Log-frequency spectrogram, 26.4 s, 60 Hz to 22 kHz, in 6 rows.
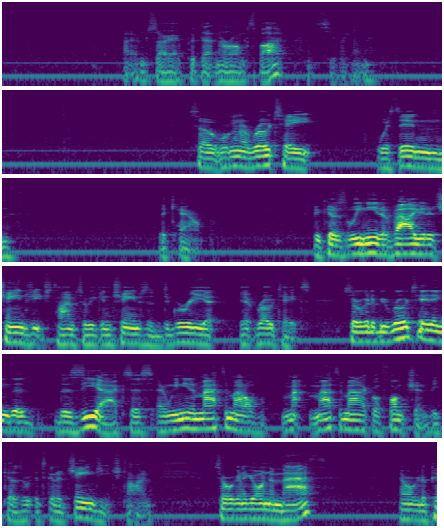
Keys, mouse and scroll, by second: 0.9-2.8 drag, 2.9-3.6 drag, 3.9-5.2 drag, 6.0-7.2 drag, 7.6-9.2 drag, 9.6-11.2 drag, 15.7 click, 23.0 click, 24.6 click.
